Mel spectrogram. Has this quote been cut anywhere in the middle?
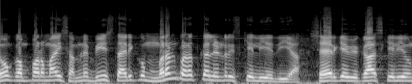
yes; 1 cut; at 3.0 s

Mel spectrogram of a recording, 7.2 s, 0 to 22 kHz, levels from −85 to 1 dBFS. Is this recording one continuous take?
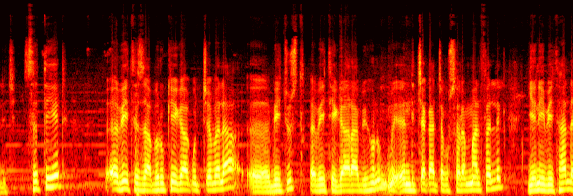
no; 1 cut; at 1.1 s

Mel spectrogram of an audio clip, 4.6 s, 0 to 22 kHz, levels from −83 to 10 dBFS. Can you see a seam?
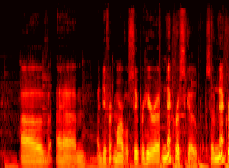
yes; 1 cut; at 3.2 s

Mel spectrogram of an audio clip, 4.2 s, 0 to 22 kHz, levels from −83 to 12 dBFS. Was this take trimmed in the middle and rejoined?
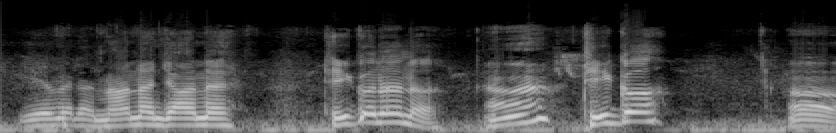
no; 0 cuts

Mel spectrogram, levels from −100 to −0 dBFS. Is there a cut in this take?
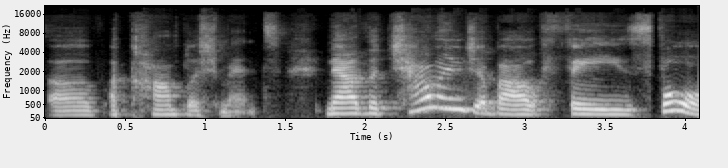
no; 0 cuts

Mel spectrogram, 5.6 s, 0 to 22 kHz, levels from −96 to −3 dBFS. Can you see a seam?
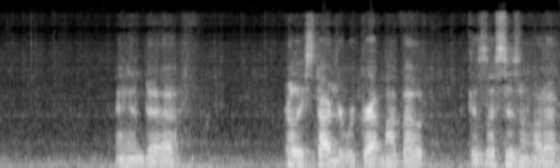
no; 0 cuts

